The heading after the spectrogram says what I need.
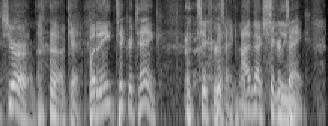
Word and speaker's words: tickertank: ticker tank yeah you said it wrong not ticker plant not ticker plant not ticker you not ticker not ticker taint not ticker tank ticker taint tank ticker tank T ticker tank I'm not sure okay but it ain't ticker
